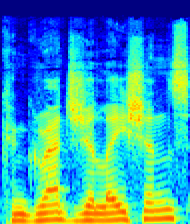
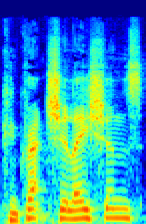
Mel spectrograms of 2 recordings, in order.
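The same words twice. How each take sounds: First: The middle consonant is a voiced j sound. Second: The middle consonant is a voiceless ch sound. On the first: This is the American pronunciation. "So it's more of a j sound" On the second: This is the British pronunciation. "So I'm saying congratulations"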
